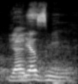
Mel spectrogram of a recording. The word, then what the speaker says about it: Jasmien: and they say Jasmien.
